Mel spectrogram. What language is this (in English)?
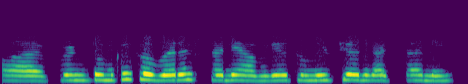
Konkani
